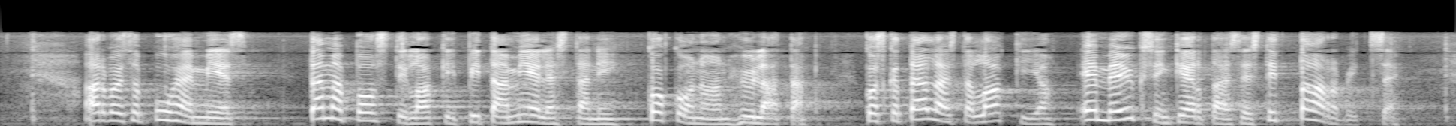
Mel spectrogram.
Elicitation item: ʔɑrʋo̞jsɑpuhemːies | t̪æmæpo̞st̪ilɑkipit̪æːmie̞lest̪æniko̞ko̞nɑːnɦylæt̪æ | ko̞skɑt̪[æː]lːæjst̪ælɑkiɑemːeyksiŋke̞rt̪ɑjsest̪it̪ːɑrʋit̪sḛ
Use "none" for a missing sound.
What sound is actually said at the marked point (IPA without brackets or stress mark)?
æ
